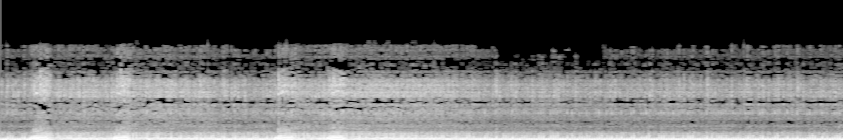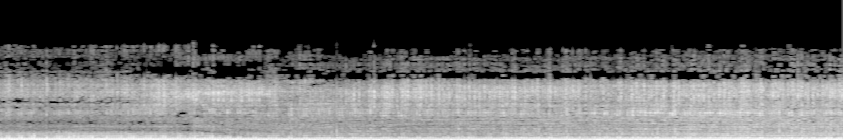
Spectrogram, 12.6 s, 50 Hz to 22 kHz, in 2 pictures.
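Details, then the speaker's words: Modified Chinese brushcutter fitted with a 43 cc cylinder, keeping the old exhaust from the larger-displacement cylinder: high, buzzy two-stroke wail held steady, clean and crisp with no misfires; sounds good so far, power still to be seen. "Nos, így szól ez a 43 köbcentis henger. A kipufogó maradt a régi, a nagyobb köbcentisé. Egyelőre jól szól, meglátjuk milyen ereje lesz."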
